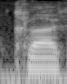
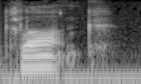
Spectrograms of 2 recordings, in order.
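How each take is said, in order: First: It is said the American way, like clurk. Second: It is said the British way, like clark.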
